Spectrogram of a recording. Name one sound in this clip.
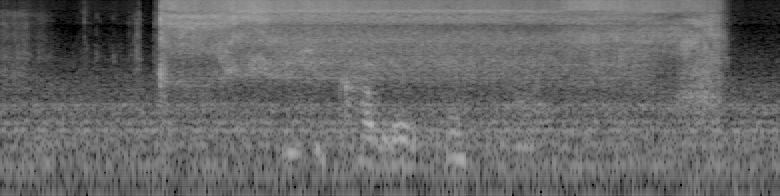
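Gas hisses loudly into a bottle under pressure.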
